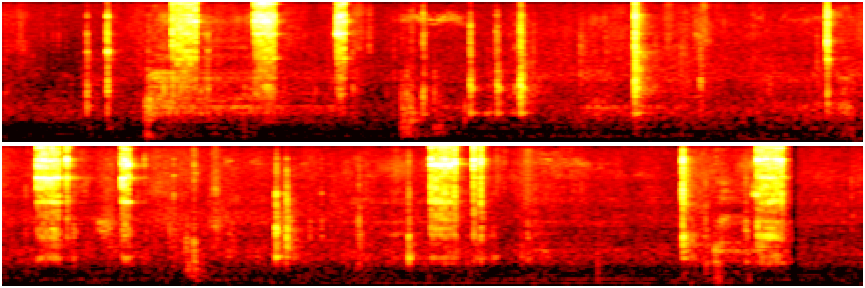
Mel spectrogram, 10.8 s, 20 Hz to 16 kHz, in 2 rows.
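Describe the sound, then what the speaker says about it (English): Ratchet loosening 10mm bolts on a 2018 Toyota Corolla during 90k maintenance, quiet bursts of rapid clicking pawl ticks repeating in short irregular runs with pauses between, no talk. "now the next step is to loosen up all the 10mm bolts"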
